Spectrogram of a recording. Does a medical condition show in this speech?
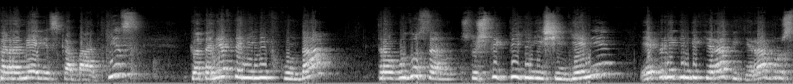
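No.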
